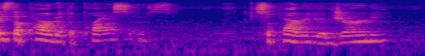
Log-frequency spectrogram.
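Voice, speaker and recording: A high-pitched woman's animated voice over noticeable background noise. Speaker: tarot reader. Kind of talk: live-stream spiritual reading.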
